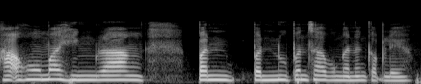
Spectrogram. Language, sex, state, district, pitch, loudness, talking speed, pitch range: Wancho, female, Arunachal Pradesh, Longding, 205 Hz, -16 LUFS, 140 wpm, 190-210 Hz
